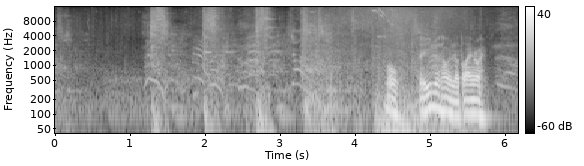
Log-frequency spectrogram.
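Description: Sword blows strike and clash in a fight.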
